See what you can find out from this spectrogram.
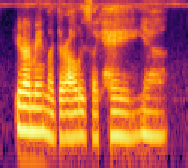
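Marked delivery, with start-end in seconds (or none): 1.3-2.2 sultry, hushed, breathy half-whispered bedroom voice. Mocking people who always talk that way, put-on breathy bedroom voice. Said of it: "They talk like this all the time".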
